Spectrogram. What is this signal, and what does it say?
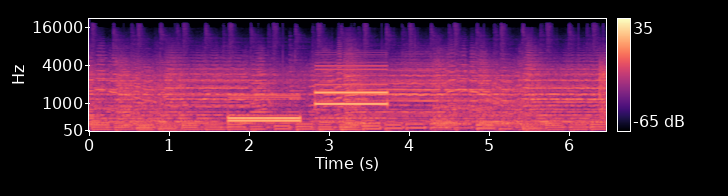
Aircraft SELCAL, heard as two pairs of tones, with a squelch burst at the end. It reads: CE-MS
